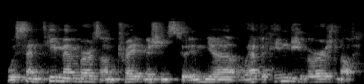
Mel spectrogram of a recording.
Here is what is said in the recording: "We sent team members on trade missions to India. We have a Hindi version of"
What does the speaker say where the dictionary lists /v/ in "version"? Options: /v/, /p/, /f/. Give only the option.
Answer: /v/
